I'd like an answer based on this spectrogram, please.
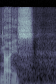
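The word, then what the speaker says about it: gneiss: Yeah, but he also added nice to it, G-N-E-I-S-S, which actually spells, it's pronounced nice.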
